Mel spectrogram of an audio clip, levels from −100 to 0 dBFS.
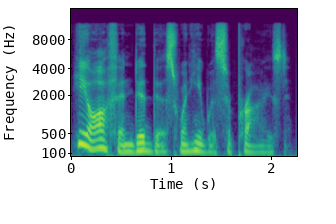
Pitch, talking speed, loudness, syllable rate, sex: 145 Hz, 210 wpm, -19 LUFS, 5.1 syllables/s, female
